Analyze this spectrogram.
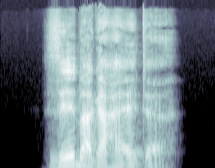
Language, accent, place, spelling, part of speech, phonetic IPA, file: German, Germany, Berlin, Silbergehalte, noun, [ˈzɪlbɐɡəˌhaltə], De-Silbergehalte.ogg
- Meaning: nominative/accusative/genitive plural of Silbergehalt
